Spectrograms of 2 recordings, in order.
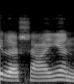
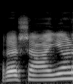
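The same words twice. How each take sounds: First: रसायन ending in dental n; plain n at the end of रसायन; correct form. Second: रसायन ending in retroflex ṇ; wrong form. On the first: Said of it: "बल्कि रसायन होता है". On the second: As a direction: curl the tongue to end रसायन. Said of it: "रसायन नहीं होता है". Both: Shown as a demonstration.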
